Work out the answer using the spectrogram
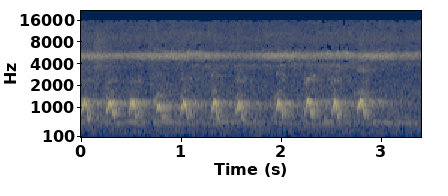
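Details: Grey plantain-eater calling cu-mcu: a fast, even run of about eleven hoarse, clipped notes, roughly four per second, each slightly falling in pitch, over a constant high insect buzz.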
